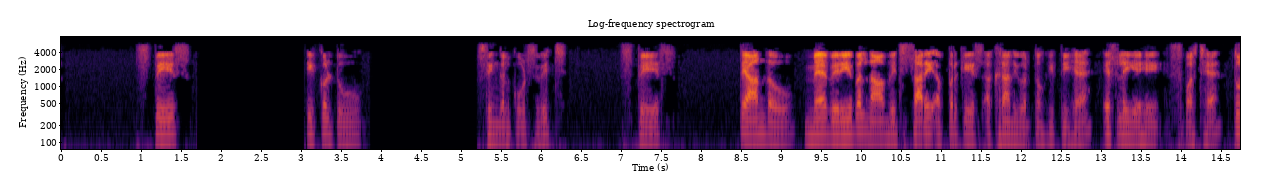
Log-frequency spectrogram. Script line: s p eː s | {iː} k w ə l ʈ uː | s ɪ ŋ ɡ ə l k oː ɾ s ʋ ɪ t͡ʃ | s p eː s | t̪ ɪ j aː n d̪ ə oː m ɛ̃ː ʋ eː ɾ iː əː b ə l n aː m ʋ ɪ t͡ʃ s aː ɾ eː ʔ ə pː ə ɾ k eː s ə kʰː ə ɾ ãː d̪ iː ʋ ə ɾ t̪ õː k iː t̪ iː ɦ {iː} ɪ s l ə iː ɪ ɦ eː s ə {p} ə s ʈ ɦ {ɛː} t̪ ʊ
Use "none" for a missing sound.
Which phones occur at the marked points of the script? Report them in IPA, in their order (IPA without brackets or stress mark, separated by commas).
iː, ɛː, p, ɛː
